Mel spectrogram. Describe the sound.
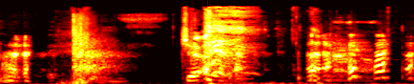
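Two sharp wooden thunks of a gavel being slammed strike about a second apart, loud and percussive, with voices talking before and after.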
